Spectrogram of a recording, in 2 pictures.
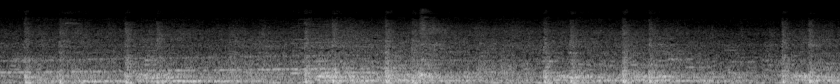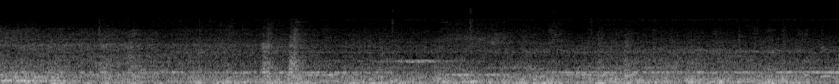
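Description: A maroon Nose Electric Railway 1700-series electric train running past along a station platform, its wheels clacking over the rail joints car after car over a steady motor hum. The clacking dies away about halfway through, leaving a quieter hum as the train draws off.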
